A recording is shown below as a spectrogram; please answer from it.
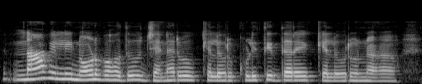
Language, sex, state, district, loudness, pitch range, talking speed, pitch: Kannada, female, Karnataka, Bangalore, -19 LUFS, 180-210 Hz, 100 wpm, 195 Hz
